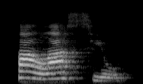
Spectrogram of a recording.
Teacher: Palácio. O lá é a sílaba tônica.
